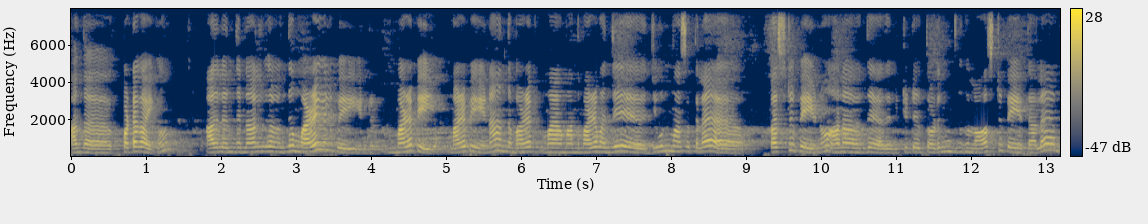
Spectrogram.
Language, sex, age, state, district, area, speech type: Tamil, female, 30-45, Tamil Nadu, Cuddalore, rural, spontaneous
